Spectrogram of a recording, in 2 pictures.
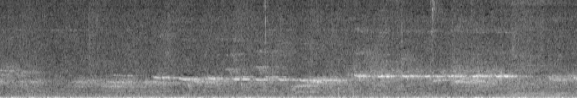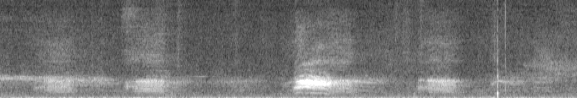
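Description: A bird calling outdoors: four short calls in the second half, the third much the loudest, after a thin high whistle-like tone earlier on.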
